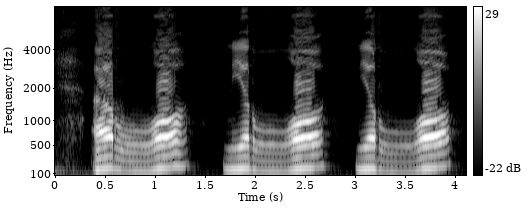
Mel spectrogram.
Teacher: pantulan dalam huruf ro itu cukup sekali saja karena sifat ro ada sifat takrir yaitu pengulangan tapi hanya sekali · Untuk pantulan dalam huruf ra itu cukup sekali saja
